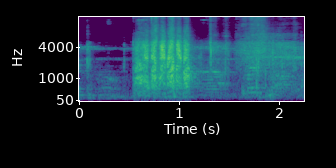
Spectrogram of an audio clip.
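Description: Pen scribbling rapidly on a book's paper page, one fast burst of scratching strokes about half a second in that lasts about half a second.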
